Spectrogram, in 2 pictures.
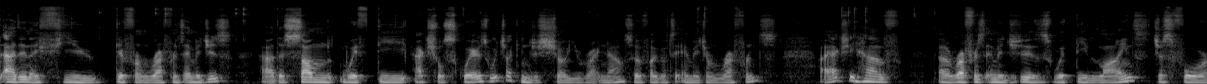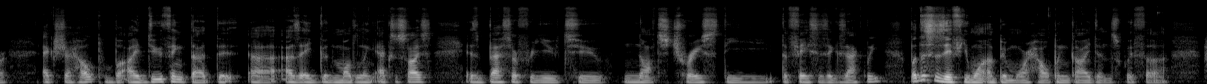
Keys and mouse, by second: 0.9-1.6 middle drag, 1.6 click, 1.7-2.4 middle drag, 2.4 click, 2.5-4.9 middle drag, 4.9 shift+a, 5.0-8.6 middle drag, 16.4-17.0 middle drag.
